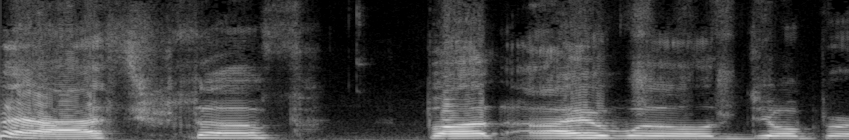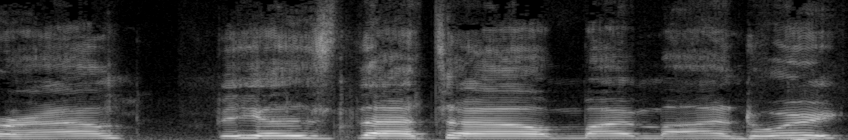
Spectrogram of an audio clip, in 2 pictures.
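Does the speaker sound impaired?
Yes: Friedreich's ataxia; degenerative neurological disease, diagnosed around age 16, affects balance, coordination and heart, no cure or treatments; affects speech, sounds drunk all the time.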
